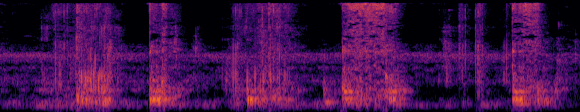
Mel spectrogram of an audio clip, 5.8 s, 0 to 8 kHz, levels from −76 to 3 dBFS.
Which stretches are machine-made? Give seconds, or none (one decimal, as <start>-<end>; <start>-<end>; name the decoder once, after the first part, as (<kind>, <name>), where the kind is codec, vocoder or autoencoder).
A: 0.6-3.0 (vocoder, BigVGAN v2)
